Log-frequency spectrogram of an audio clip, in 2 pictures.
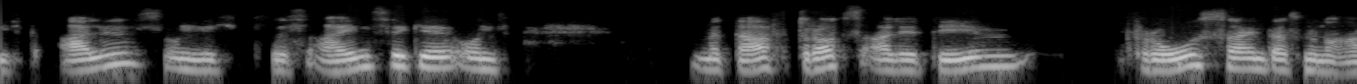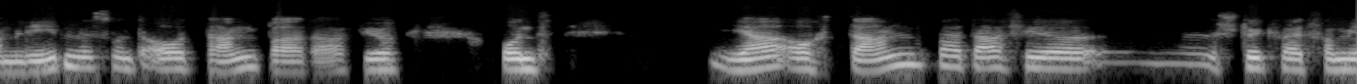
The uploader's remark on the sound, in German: Diesen Fragen und mehr sind wir in unserem Gespräch via Zoom nachgegangen.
